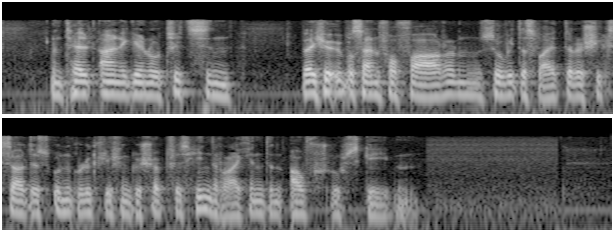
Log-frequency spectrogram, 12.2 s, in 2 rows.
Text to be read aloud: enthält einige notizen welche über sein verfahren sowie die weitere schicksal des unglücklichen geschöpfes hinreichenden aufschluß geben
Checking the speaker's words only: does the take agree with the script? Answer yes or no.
no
